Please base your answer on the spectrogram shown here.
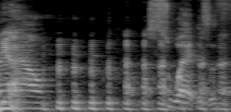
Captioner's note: laughing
